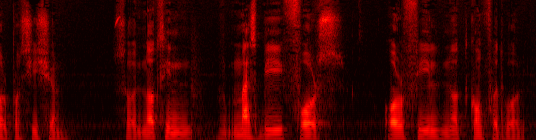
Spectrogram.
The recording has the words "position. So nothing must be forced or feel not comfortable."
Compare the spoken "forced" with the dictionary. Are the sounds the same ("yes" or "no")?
yes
